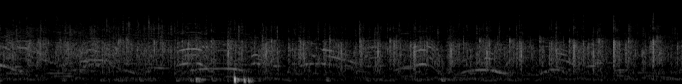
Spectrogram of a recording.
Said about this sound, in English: Clap your hands and praise him right now.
